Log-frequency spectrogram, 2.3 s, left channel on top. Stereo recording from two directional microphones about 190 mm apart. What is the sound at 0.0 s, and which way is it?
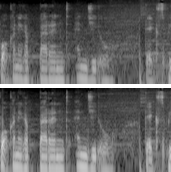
Speech, 40° right (ahead or behind).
